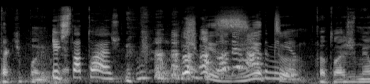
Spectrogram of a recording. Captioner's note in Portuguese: risadas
